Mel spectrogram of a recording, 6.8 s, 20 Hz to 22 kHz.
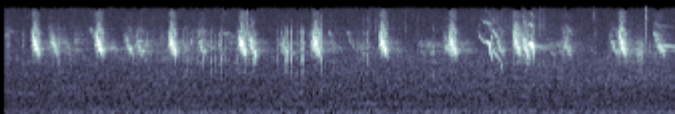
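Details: Young bird calling from atop a post at a Tenmangu shrine on 16 May 2023 as a parent returns: sharp, high chirps repeated roughly every half second to second, a few doubled, over quiet background.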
